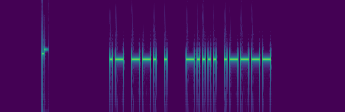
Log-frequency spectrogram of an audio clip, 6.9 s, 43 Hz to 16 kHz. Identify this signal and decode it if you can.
Morse code, heard as a keyed tone, about 22 wpm, 700 Hz. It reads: AGE 61
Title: K1USN SST QSO Practice 22wpm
